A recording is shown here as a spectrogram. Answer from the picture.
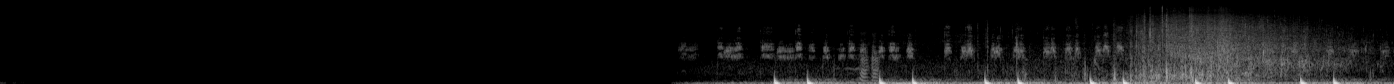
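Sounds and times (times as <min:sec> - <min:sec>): duck quacking: 0:06.8 - 0:13.9
low double thump: 0:11.9 - 0:13.6.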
